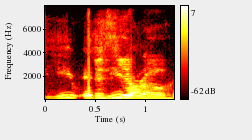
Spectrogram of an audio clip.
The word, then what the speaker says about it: gyro: It's gyro. Yeah, it is gyro. Yeah, she's right. That might be the correct pronunciation.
